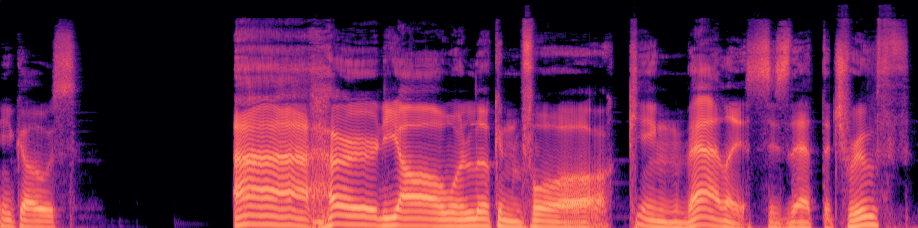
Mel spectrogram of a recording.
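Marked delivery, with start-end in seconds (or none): 2.3-9.1 very loud, booming, rolling call. Game master voicing a man at the railing calling to the crowd below, booming voice. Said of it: "his voice booms out across across the fort".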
